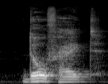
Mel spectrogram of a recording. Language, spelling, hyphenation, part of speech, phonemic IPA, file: Dutch, doofheid, doof‧heid, noun, /ˈdoːf.ɦɛi̯t/, Nl-doofheid.ogg
- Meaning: deafness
